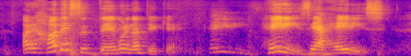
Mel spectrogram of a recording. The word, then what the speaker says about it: Hades: Hades, yeah, Hades. We pronounce it so differently in Japanese. Hades is Hades in Japanese, so I can never remember the correct way to pronounce it in English, but...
